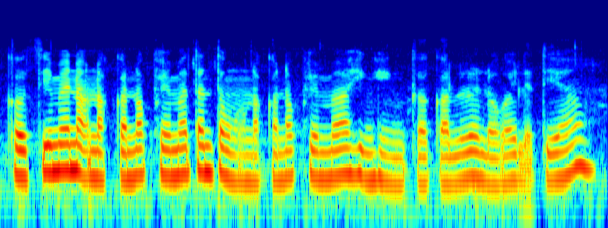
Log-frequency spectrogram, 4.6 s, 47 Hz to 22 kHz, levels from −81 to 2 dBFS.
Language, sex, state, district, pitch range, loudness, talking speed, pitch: Wancho, female, Arunachal Pradesh, Longding, 175-205 Hz, -16 LUFS, 225 wpm, 190 Hz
